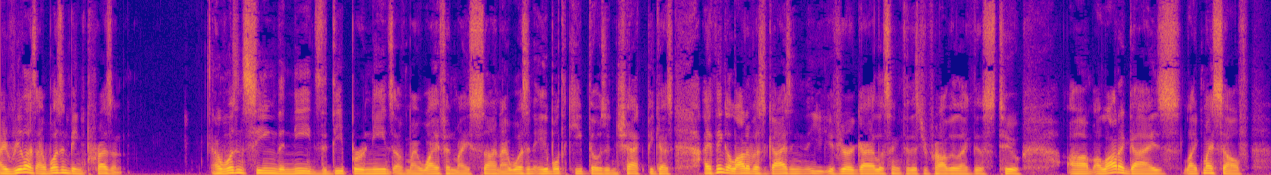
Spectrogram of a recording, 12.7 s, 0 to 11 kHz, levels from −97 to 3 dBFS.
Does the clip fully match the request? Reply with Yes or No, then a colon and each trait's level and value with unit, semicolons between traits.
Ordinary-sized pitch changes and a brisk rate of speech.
Yes: average, 3.2 semitones; fast, 265 wpm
